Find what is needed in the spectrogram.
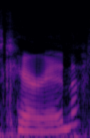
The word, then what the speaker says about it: Karen: My name is Karen.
